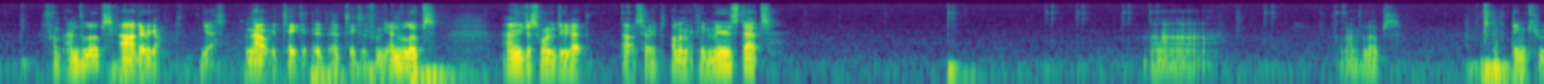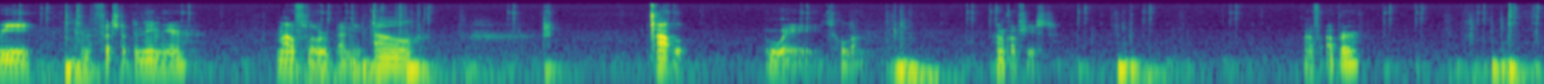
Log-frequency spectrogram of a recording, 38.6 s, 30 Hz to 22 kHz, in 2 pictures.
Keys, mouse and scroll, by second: 1.3 scroll up 4, 1.7 middle click, 1.8 middle click, 1.8 scroll down 2, 2.3 middle click, 6.5 click, 7.8 click, 9.3 click, 13.1 click, 14.0 click, 15.8 click, 18.7 ctrl+Tab, 19.8 right click, 20.2 ctrl+Tab, 20.5 right click, 21.6 click, 23.3 click, 23.6 click, 24.3 right click, 24.5 ctrl+Tab, 24.6 right click, 25.6 click, 26.1 scroll down 5, 27.5 click, 27.6 click, 29.6 click, 30.6 ctrl+Tab, 31.7 right click, 32.8 right click, 33.4 ctrl+Tab, 33.6 right click, 34.7 click, 36.6 right click, 37.0 right click, 37.8 click, 38.5 right click.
